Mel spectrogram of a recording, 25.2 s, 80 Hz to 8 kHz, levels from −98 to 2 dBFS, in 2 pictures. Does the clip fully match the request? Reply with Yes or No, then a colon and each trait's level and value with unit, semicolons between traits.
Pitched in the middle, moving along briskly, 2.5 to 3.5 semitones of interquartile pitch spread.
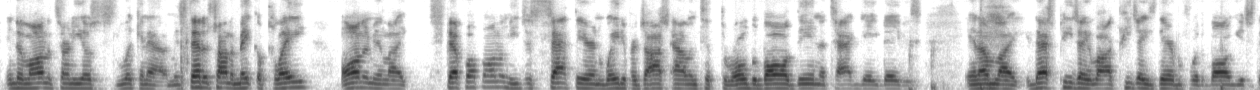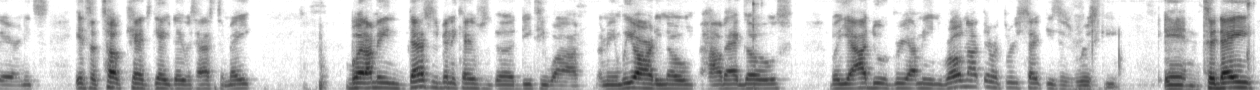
Yes: medium, 145 Hz; fast, 240 wpm; average, 2.9 semitones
